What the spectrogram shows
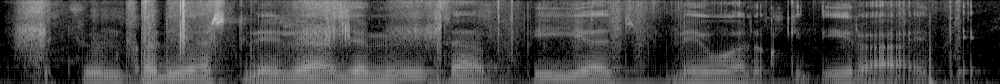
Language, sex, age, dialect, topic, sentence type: Marathi, male, 25-30, Varhadi, agriculture, question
